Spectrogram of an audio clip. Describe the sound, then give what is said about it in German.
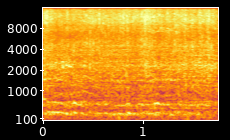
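A dense, steady buzzing drone from a honeybee swarm of thousands of bees, continuous and fairly loud throughout, with a low humming tone and a hissy, rustling texture layered over it. “Ich finde es wirklich immer wieder beeindruckend, wenn man einen Bienenschwarm so nach hört.”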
